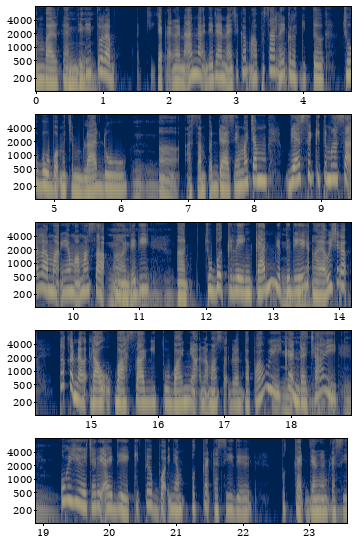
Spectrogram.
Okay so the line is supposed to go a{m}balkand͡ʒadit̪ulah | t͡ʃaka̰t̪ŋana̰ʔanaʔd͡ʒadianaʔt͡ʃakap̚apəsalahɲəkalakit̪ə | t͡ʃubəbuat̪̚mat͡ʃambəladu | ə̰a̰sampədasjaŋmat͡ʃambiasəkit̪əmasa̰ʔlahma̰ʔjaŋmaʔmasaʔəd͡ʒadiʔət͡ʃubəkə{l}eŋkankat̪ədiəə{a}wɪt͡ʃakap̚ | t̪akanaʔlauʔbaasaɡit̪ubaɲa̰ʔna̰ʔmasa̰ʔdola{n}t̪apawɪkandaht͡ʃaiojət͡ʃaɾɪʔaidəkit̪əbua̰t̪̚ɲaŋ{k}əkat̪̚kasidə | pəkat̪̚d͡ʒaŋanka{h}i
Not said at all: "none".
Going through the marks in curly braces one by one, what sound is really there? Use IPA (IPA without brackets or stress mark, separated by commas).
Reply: m, ɾ, a, n, p, s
